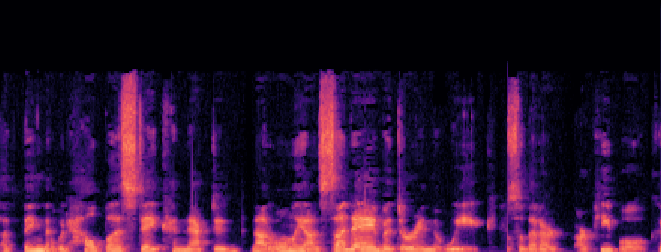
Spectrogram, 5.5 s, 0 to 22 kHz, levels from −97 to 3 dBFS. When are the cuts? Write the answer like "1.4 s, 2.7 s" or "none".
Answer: 2.0 s, 4.3 s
